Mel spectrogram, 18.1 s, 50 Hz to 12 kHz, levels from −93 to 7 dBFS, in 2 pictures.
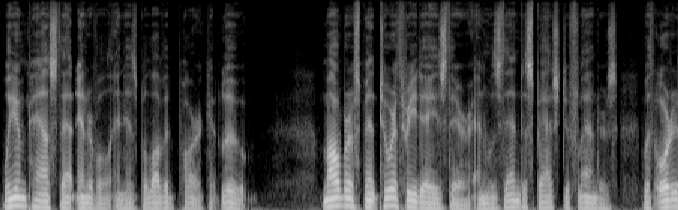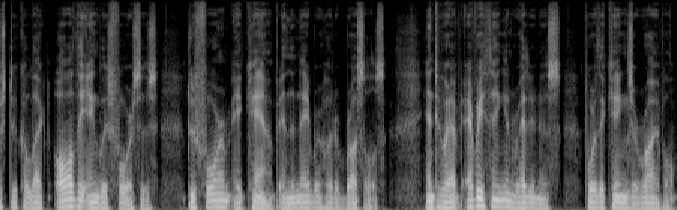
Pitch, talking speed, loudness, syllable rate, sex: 90 Hz, 170 wpm, -21 LUFS, 4.9 syllables/s, male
